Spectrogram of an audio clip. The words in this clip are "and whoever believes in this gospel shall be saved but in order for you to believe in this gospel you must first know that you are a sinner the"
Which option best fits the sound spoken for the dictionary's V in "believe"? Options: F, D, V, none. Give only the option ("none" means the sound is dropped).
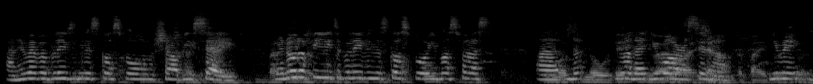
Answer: V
